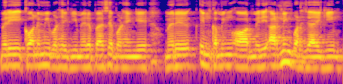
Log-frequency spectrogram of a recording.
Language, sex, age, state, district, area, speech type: Urdu, male, 18-30, Uttar Pradesh, Lucknow, rural, spontaneous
